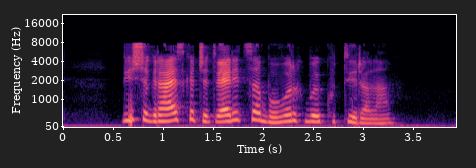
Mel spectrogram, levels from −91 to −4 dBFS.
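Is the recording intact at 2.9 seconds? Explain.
No. At 2.89 s, just after "četverica bo vrh", there is a concealed Bluetooth headset packet loss of about 7.5 ms, which fits a single lost packet. The receiver patched it with a matching stretch of the preceding waveform. A plain dropout would leave a silent gap or click. Here the sound carries on almost seamlessly, with no buzzy held tone.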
